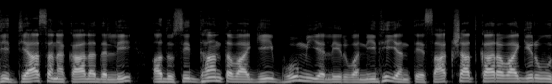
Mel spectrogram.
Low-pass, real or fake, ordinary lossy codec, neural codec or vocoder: 14.4 kHz; real; none; none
